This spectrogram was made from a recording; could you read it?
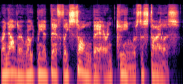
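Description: A man performs a wrathful barbarian warrior king from a fantasy tale. The voice sits low and growls. He speaks bluntly and imperiously, with gruff grunting force. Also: fairly even intonation, normal speed, a bit bright, dry recording, studio quality, full character voice. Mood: weary grim humor.

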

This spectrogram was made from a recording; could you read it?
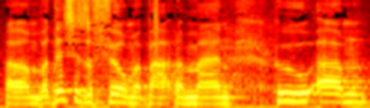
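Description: Hesitant male lecturer with faint hum. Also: a little high. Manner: halting, many fillers and restarts. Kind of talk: academic lecture.

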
